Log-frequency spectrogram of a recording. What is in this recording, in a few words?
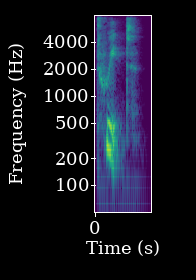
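"twit", English, British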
